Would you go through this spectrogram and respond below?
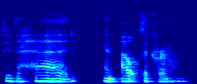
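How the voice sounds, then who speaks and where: A woman leading a guided meditation, speaking slowly and soothingly, sometimes dropping to a whisper. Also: very deep voice, completely flat delivery, a little mellow. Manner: slow, soothing, drifts into whispers.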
